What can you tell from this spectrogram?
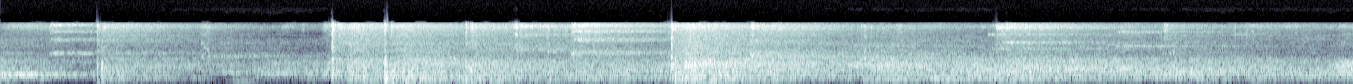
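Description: Badminton rally in a sports hall: several sharp racket hits on the shuttlecock, spaced unevenly about a second apart, over echoing hall background noise, with short high squeaks later on.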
